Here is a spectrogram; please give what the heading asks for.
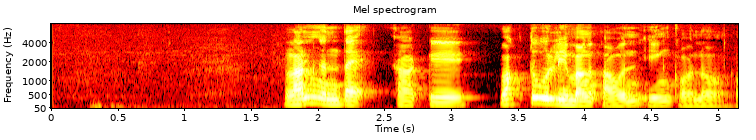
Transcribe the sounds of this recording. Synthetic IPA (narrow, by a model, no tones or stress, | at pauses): lanŋənt̪ɛʔ | ake | wək̚t̪ulimaŋt̪aʊnɪŋkɔnɔ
